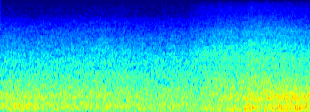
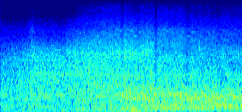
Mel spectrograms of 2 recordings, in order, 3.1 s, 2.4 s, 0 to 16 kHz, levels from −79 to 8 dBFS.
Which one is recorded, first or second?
first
